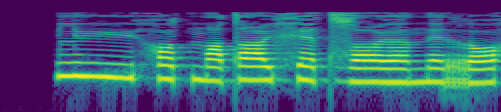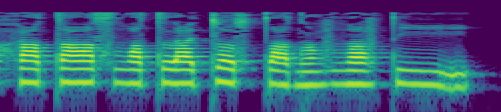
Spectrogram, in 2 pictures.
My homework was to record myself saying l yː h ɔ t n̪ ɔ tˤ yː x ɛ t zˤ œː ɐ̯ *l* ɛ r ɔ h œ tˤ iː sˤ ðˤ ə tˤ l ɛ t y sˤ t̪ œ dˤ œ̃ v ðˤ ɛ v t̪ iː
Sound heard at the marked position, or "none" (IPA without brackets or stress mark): n̪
